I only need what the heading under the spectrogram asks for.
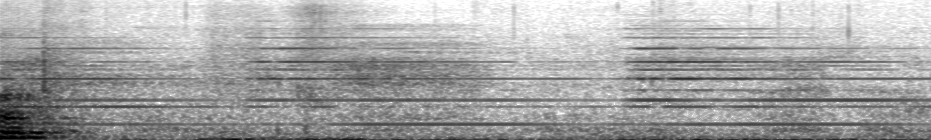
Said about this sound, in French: Vous entendez les cloches? Non, pas encore. Si, ah si, moi je les entends pas, j'entends mal.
